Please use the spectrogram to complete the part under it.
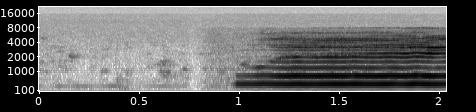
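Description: A choir begins singing a slow, sustained song, heard over an online call.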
